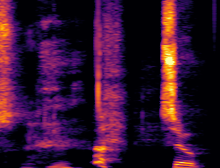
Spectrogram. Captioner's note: chuckles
